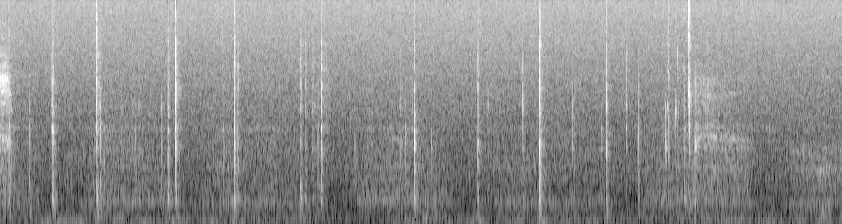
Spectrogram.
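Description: Near silence with faint, irregular small clicks of plastic model kit parts pressed and shifted between fingers, about a dozen over the stretch.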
